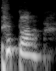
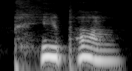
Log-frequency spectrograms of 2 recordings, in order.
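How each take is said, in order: First: It is said quickly in a British accent. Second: It is said slowly in an Australian accent.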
